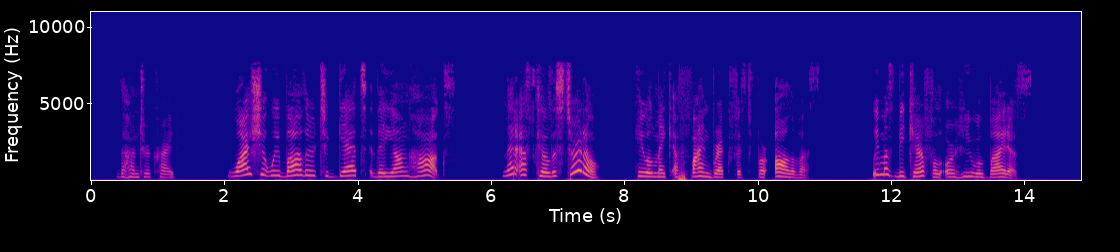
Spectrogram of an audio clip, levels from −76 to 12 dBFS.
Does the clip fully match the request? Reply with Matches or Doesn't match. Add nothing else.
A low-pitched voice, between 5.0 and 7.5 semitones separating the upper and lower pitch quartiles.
Doesn't match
